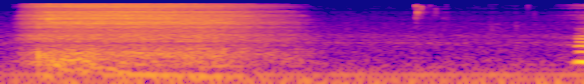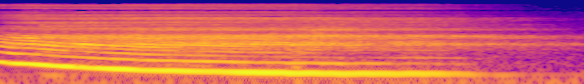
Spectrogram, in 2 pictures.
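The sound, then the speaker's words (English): Deep belly breathing: a long, airy inhale, then a loud exhale released as a voiced sigh that slowly falls in pitch. “So let's breathe in, extending our belly. And exhale, contracting our belly with a loud sigh. Breathe in.”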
